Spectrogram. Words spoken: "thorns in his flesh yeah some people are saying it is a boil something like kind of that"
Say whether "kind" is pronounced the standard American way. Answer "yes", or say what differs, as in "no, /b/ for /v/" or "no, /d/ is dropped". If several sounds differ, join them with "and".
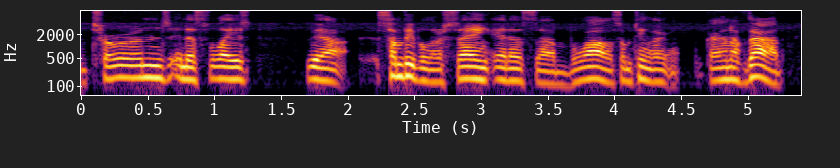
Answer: no, /d/ is dropped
